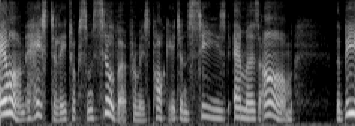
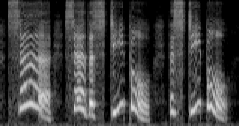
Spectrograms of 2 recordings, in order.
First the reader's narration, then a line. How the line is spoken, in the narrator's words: calling him back, he cried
